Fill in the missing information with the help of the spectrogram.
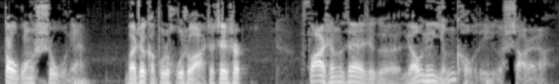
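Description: A man telling an old crime story in a chatty, lively way, talking straight to his listeners and acting out the quoted lines. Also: lowish voice, normal speed, breathy edge. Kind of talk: casual spoken storytelling.

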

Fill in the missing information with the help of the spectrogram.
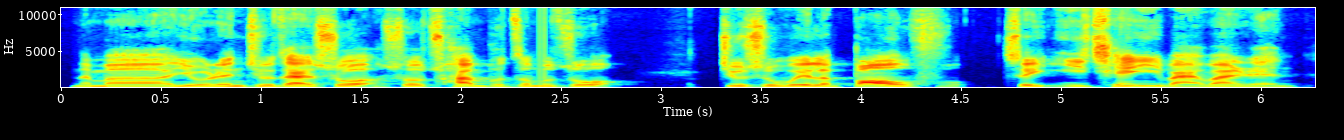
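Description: A man giving spoken news commentary, with frequent drawn-out "ah" fillers and small self-corrections. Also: mid-range voice, no echo, studio quality.

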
